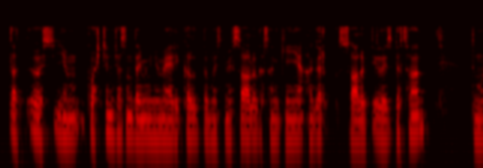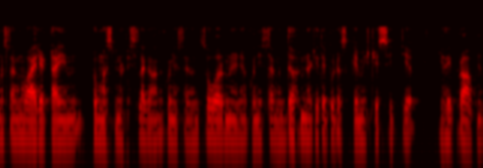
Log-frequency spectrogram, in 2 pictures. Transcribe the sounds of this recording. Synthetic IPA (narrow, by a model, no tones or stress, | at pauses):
t̪ɐt̪ʰəːsʲjimkɐʃt͡ʃɐnt͡ʃʰaːt͡sʰɐnt̪̬ɐmiɡɨnumeːɾikɐlt̪ɨmunsʲnʲimisaːloɡɐt͡sʰaːnkijãʔɐɡɐɾsaːlut̪ʲiəːsʲɡɐt͡sʰaːn | t̪ɨmunɐsʲlɐɡɐnʋaːɾʲjɐʈaːjmpɐŋɡɐsminɐʈʰi̥sʲlɐɡaːnkunʲɐsʲlɐɡɐnt͡soːɾminɐʈʰʲikunislɐŋɡɐnd̪ɐhminɐʈjit̪ɐpiʈɐskɐmiʃʈisit̪ʲːɐ | jiɦɐjpɾaːblʲim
